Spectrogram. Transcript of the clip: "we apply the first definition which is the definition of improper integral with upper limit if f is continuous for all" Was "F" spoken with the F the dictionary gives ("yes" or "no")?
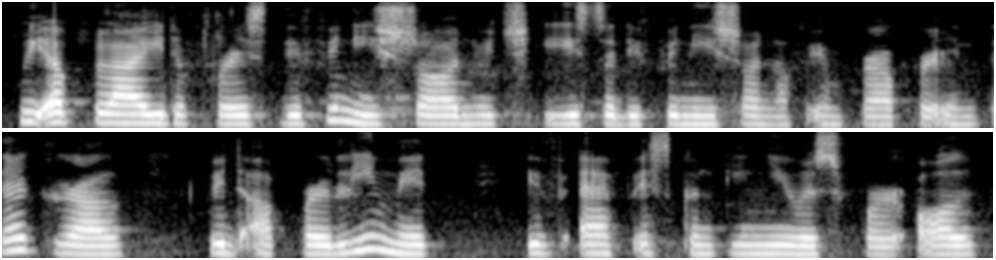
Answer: yes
